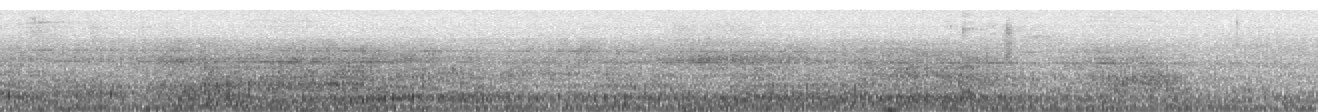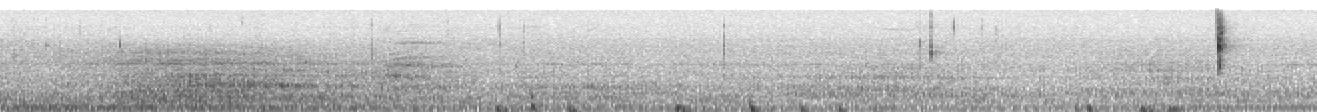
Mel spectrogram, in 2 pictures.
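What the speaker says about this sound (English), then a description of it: "That's a helicopter. That's not a plane, by the way." A low, rumbling helicopter engine drones steadily overhead, loud at first and gradually fading away, with a few faint clicks near the end.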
